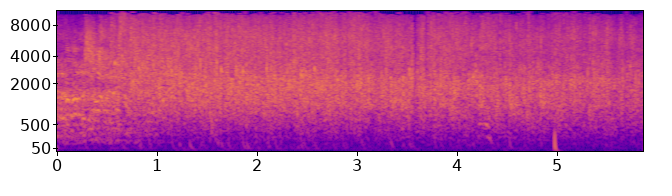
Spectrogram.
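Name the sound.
studio audience applause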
